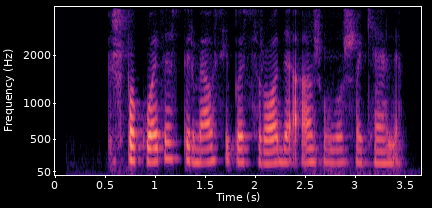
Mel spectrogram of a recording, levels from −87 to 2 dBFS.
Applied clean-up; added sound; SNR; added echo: neural separator model SepFormer DNS4.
